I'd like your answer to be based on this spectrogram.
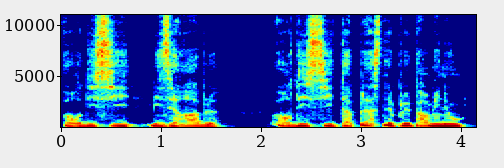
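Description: A man voicing an indignant elderly nobleman in a read-aloud historical novel, shouting in anger. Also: mid-range voice, moderate pace, slightly rough, voice pushed up, natural voice. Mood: furious. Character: furious elderly nobleman, proud uncle.

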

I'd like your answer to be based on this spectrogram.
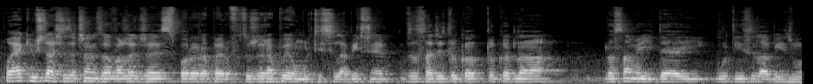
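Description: A man's voice: mid-range voice, flat delivery, fairly quick. A young man giving a casual interview as a rapper, explaining things in a thoughtful way. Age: young adult. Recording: echoey room, faint background noise.

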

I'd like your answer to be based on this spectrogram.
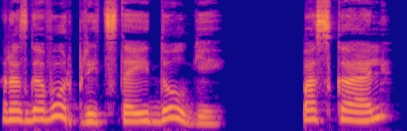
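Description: A woman's voice: medium pitch, expressive, moderate pace, a little mellow, dry recording, clean studio sound, pitched above the performer's own voice, lightly acted. A woman doing a mocking, bossy witch. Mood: teasing. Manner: teasing, commanding.

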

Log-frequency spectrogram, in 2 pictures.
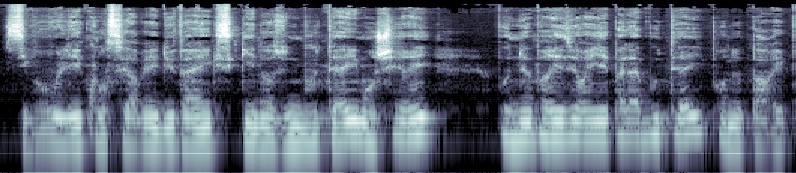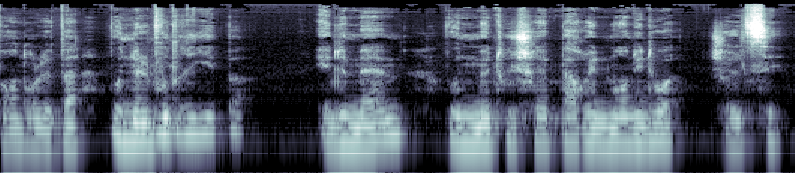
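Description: A man's voice: on the low side, a little fast, mellow, slightly rough. A man reading a storybook aloud, voicing a cunning, spiteful old grandmother who coaxes and wheedles. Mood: wheedling. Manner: wheedling, calls everyone dear.

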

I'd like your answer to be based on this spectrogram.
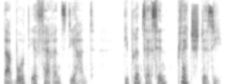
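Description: A man narrating a science fiction fairy tale audiobook in a measured storytelling manner. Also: fairly low pitch, sing-song, mellow, husky, no room sound, clean studio sound.

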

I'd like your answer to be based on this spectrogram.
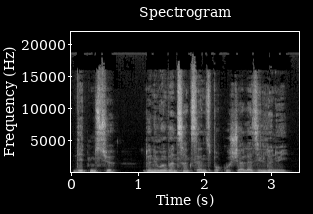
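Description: A man's voice: on the low side, lively intonation, fairly quick, dark tone, slightly rough. A man reading an audiobook, voicing a male tramp with familiar, street-style talk. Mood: cheerful. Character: male tramp, old friend, cheerful.

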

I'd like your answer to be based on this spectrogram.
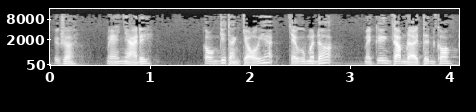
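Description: A man voicing a spirited young woman of nineteen, speaking high and urgent. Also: rapid-fire, darkish tone, natural voice. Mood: hurried.

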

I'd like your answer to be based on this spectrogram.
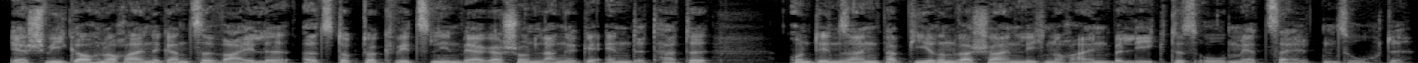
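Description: A man reading a classic novel aloud as narrator, in a measured, even storytelling manner. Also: low-pitched, dry recording.

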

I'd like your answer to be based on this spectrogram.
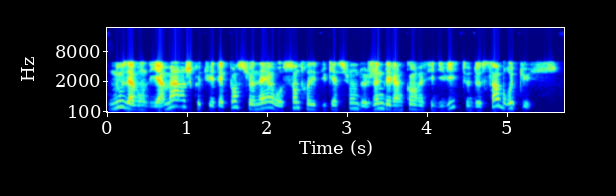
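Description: A reader voicing a fat, bullying middle-aged uncle who shouts sternly and menacingly, in a dull lo-fi recording. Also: medium pitch, expressive, moderate pace, lightly acted. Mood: furious.

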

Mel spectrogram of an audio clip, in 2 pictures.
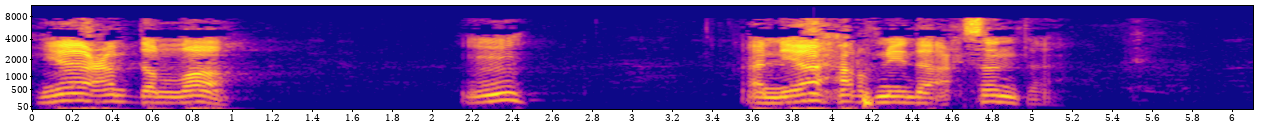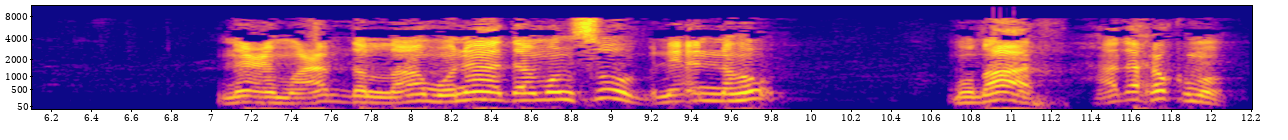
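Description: A man from Yemen teaching a class as a sheikh. He quizzes his students, repeats each example slowly and with emphasis, and praises correct answers. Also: on the high side, pushed and bright. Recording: dull lo-fi lecture recording.

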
